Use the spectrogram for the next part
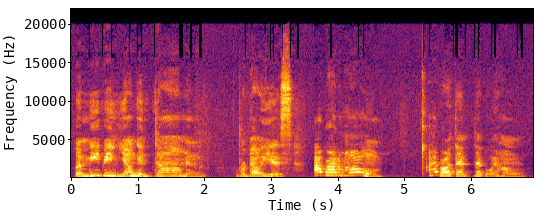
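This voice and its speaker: A woman's voice: high-pitched, expressive, slow, fairly bright tone. A twenty-year-old American woman tells a personal story in a casual, rambling way, full of fillers and self-corrections. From United States. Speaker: vlogger telling a storytime.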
